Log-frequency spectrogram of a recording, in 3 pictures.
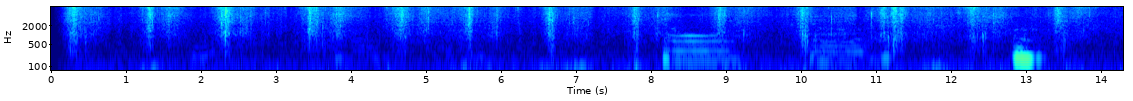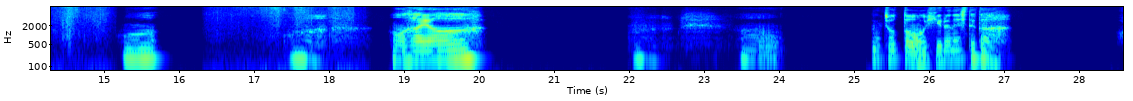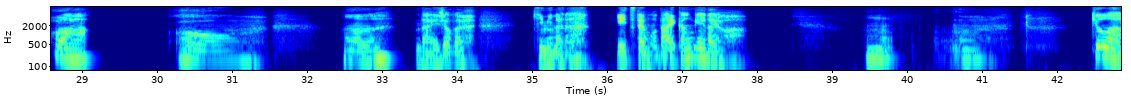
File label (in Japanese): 添い寝; コン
